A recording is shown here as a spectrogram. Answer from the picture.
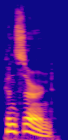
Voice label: "CONCERNED", English; 3000 words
